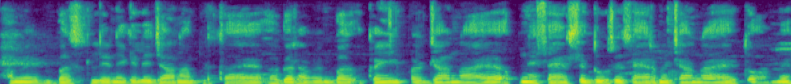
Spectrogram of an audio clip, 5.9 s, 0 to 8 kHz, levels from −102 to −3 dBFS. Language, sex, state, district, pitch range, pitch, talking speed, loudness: Hindi, male, Uttar Pradesh, Muzaffarnagar, 120-130 Hz, 125 Hz, 250 wpm, -15 LUFS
